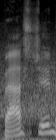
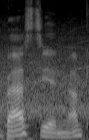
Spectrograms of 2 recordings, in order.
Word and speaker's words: Bastien: Is it Bastion or Bastien? I'm Canadian. That's how you say it in Francais.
